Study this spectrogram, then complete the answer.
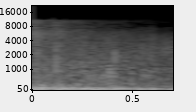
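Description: A short, dull boom of the Confringo fire spell exploding in the video game Hogwarts Legacy, a single deep burst heard alone and moderately quiet.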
